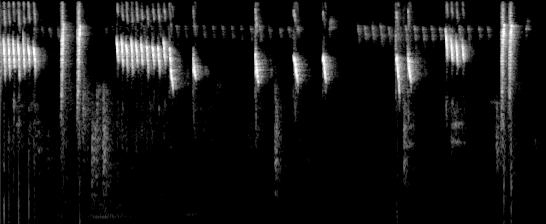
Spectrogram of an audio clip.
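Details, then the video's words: Singing sunbird, locally kolibri ninja, with a lavish fill repertoire offered as a vocal tutor for other birds; quick stuttering rattles of bright notes alternate with single sharp chips and short thin whistles. "KOLIBRI NINJA MEWAH ISIAN LENGKAP COCOK JADI GURU VOKAL UNTUK BURUNG JAGOAN KALIAN"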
